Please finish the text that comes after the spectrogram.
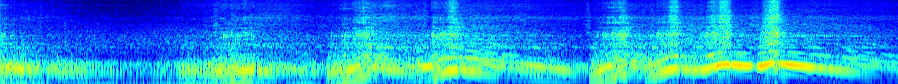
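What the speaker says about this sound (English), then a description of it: "This is the sound of the exhaust with just the rear GT exhaust on." Porsche Cayman engine with only the rear GT exhaust fitted, revved repeatedly: a series of rising and falling throttle blips, each climbing sharply then dropping back, loud and close, with the last few revs quicker and higher.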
